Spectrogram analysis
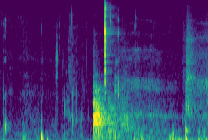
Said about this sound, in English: Sip of coffee.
